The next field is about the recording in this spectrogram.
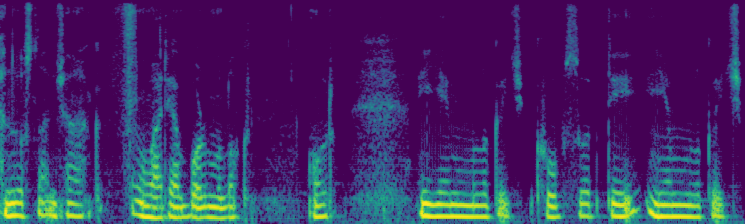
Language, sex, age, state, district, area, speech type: Kashmiri, male, 30-45, Jammu and Kashmir, Shopian, rural, spontaneous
